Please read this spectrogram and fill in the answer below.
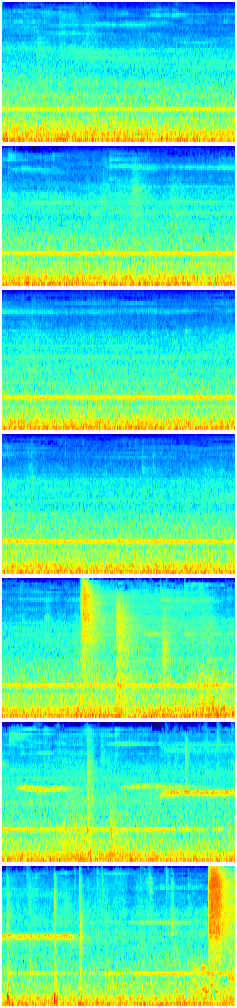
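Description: Train running on rails: a steady rumble with a constant whine. In the last third come a few sharp clacks and several short, high-pitched wheel squeals.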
